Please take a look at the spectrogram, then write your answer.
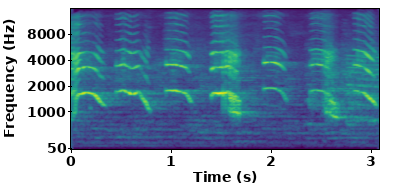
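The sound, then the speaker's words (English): A person mimics seagull cries into a microphone: about six high, squealing calls in quick succession, each sliding downward in pitch, fairly loud and with no other talking. “That is seagulls.”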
